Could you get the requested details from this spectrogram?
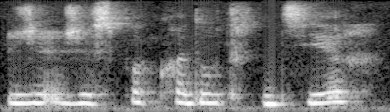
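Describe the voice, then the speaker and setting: A woman's voice: fairly high pitch, flat delivery, takes it slowly, warm tone. Hesitant woman with an English-influenced French accent. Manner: hesitant, searching for words, many fillers; apologetic, self-conscious. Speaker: vlogger. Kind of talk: casual vlog monologue.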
